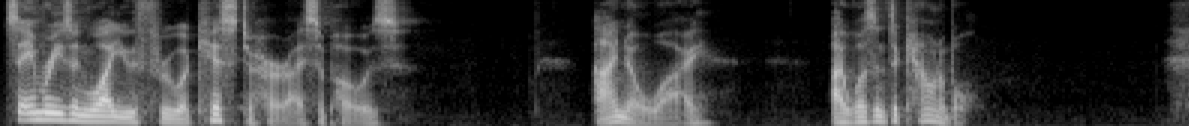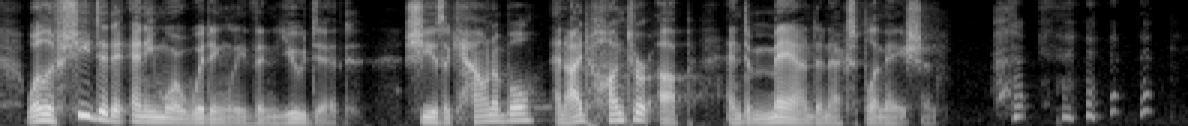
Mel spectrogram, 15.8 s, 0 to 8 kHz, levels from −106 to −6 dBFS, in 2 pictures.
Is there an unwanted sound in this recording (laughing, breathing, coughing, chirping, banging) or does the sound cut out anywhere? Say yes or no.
yes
